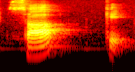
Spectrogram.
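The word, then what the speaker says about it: 酒: सा is pronounced like फा इन father and के राइम्स विद वे, के, सा के।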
